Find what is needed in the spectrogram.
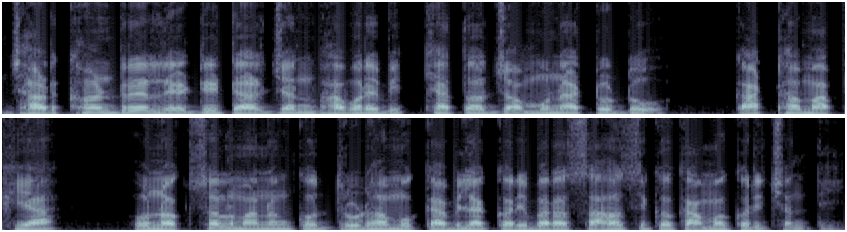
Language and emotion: Odia, neutral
